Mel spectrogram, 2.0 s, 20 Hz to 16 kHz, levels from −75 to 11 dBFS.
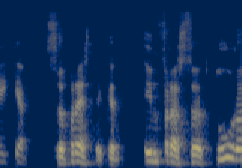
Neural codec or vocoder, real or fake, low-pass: none; real; 14.4 kHz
